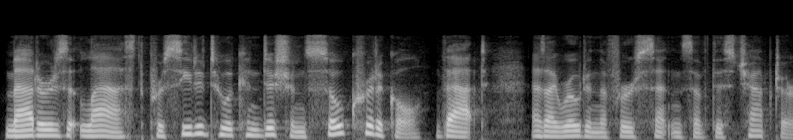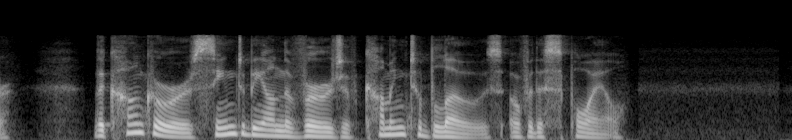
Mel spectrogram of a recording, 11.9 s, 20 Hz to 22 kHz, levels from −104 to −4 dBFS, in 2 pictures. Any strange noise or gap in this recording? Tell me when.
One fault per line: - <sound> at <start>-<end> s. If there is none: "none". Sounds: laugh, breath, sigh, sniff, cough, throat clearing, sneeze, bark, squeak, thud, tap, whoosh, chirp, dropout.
none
